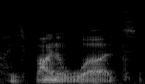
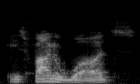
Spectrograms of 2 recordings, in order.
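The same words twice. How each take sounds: First: Softer lower sighing repeat; sighed, softer. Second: Said in the usual way. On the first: Real, not acted.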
